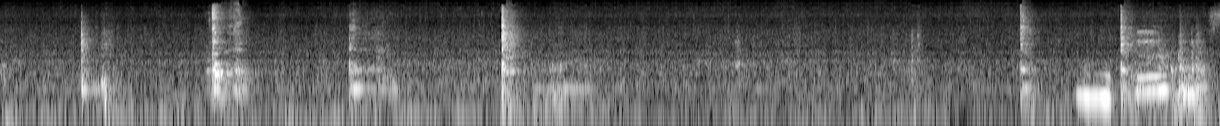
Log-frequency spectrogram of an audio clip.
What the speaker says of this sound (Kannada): ಹಾಕಿ ಮಿಕ್ಸ್ ಮಾಡಿ.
